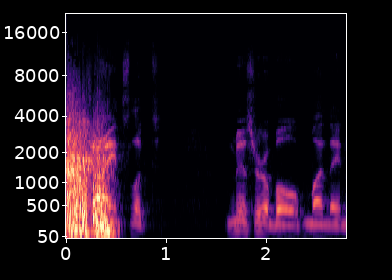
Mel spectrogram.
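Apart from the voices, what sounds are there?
sneeze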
